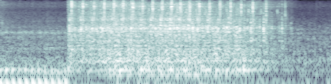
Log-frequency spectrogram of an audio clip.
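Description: Sewing machine stitching the lining and neckline of a blouse, a steady rapid needle rhythm starting after a brief low hum and running continuously for about two seconds before stopping, close and loud.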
